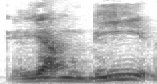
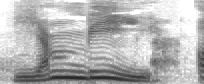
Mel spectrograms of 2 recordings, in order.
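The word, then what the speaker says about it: Llambí: Also eigentlich gehört auf dem I hinten noch ein Akzent und es wird im Grunde dann wie auch Mallorca oder Lloret de Mar mit einem LJ ausgesprochen. Lambi wäre eigentlich die richtige Formulierung.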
